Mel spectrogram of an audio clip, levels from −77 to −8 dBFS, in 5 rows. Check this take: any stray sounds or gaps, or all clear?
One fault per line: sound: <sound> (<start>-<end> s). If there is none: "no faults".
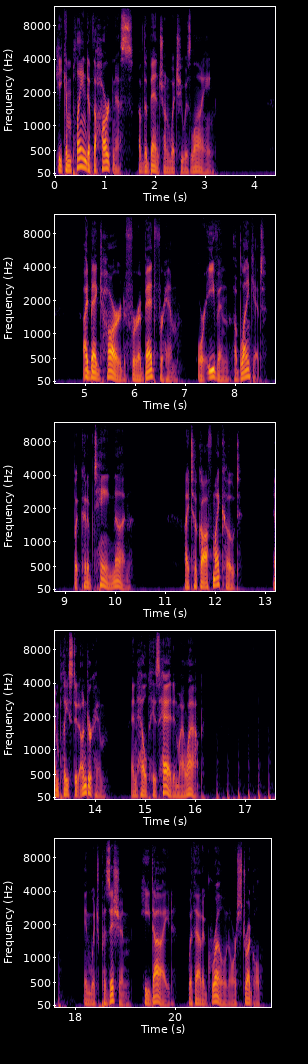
sound: thud (16.3-17.9 s)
